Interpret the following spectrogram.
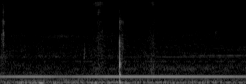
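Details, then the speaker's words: Constant steady mid-pitched droning hum heard through a fence on Salisbury Road L19 on a Sunday evening, coming from the dock area; considered a statutory nuisance. "And through that fence, you can pick up a droning humming noise. That is a statutory nuisance."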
